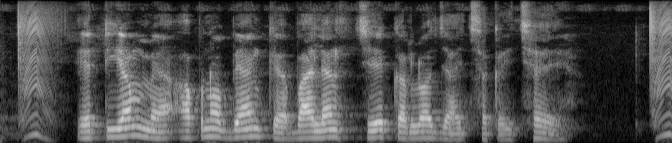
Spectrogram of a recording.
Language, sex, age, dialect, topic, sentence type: Maithili, male, 25-30, Angika, banking, statement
